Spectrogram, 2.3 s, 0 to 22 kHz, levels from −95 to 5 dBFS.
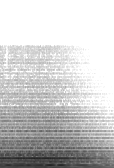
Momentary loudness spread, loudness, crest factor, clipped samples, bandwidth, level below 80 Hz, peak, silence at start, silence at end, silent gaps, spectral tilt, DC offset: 12 LU; -13 LUFS; 14 dB; under 0.1%; 9.8 kHz; -30 dBFS; 0 dBFS; 0 s; 0 s; none; -6 dB/octave; under 0.1%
